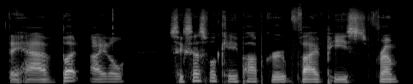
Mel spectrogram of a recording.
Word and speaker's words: (G)I-DLE: Dave here with a review of I-DLE's 6th EP, I Feel. Yes, I-DLE, the G is silent. Funny, odd name they have, but I-DLE, successful K-pop group, 5-piece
